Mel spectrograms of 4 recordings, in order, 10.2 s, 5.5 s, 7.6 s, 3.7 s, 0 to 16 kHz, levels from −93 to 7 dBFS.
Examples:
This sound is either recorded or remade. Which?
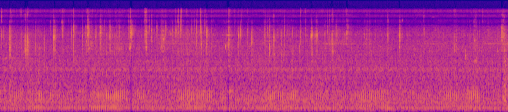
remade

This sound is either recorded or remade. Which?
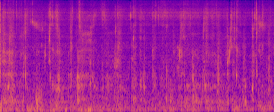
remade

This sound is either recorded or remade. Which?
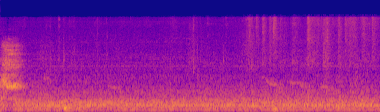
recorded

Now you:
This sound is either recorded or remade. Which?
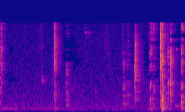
recorded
